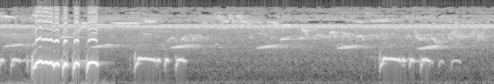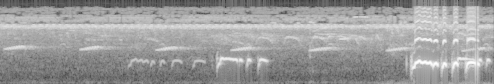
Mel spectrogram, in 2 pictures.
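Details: Zebra dove singing, recorded as a lure to prompt other doves to sing. Loud trilled cooing phrases open and close the stretch. Quieter repeated coos and a series of short higher chirps fill the middle over a constant high hum.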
